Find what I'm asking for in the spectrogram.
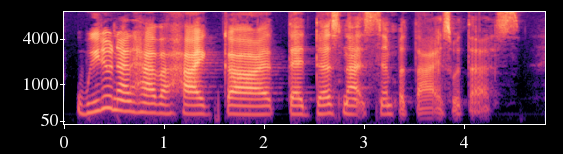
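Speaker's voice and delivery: normal talking voice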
